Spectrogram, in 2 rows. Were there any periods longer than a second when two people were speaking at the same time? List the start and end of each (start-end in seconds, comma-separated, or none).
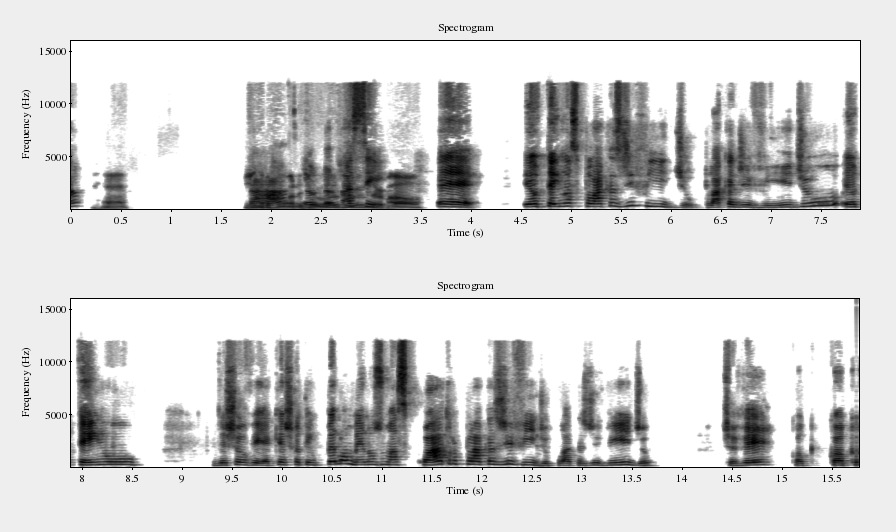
1.8-3.2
